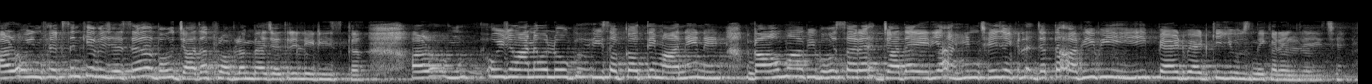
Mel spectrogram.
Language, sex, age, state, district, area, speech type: Maithili, female, 30-45, Bihar, Supaul, rural, spontaneous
